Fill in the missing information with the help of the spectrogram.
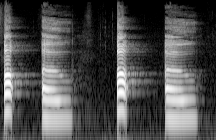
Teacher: A glottle stop is when you briefly close your vocal cords to stop the airflow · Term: glottal stop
